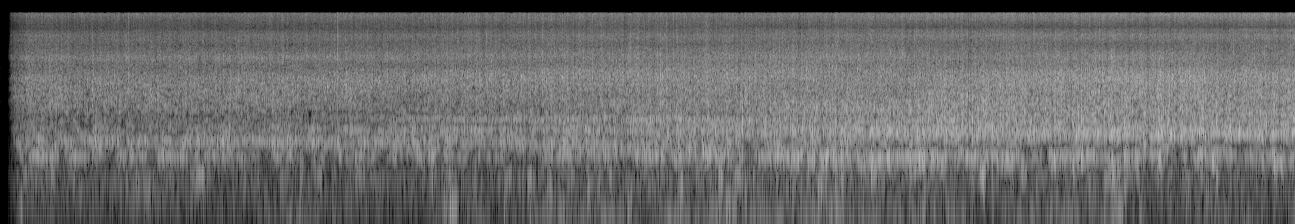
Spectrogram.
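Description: Small spring-fed waterfall spilling from a stone channel and splashing into a shallow pool: a steady rush of falling water that grows slightly louder toward the end.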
